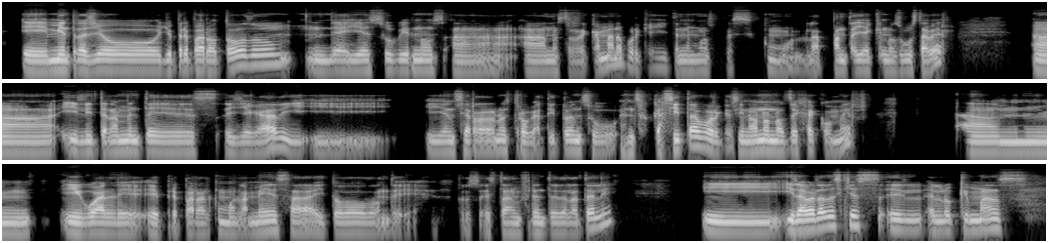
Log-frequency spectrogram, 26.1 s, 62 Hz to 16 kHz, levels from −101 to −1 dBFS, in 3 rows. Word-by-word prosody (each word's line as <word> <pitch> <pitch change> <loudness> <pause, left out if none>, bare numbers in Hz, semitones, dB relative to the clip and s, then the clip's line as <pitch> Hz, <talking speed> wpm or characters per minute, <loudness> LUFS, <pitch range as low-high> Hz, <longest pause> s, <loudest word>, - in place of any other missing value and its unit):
eh, 115 -1 +4
mientras 120 -1 +5
yo 125 -1 +2
yo 125 +1 -4
preparo 120 -2 +2
todo, 175 +5 +1
mm, 120 -9 -6
de 120 - 0
ahí 120 0 -1
es 120 - -3
subirnos 125 -1 -3
a 110 -1 -5 0.2
a - - -2
nuestra 115 0 -8
recámara - - -2
porque - - -10
ahí 145 -1 -16
tenemos, 115 -1 -9
pues, - - -10
como - - -10 0.2
la - - -4
pantalla 120 0 0
que 120 - -9
nos 115 0 -7
gusta 120 0 0
ver, - - -1 0.7
ah, 115 -1 +3
y 130 - +2
literalmente 120 -1 0
es 115 - -6
es 115 -2 -4
llegar 115 +1 +3
y 245 -5 -2
y 255 +1 -10 0.3
y 120 0 -4
encerrar 115 - 0
a - - -1
nuestro - - -1
gatito 130 - -3
en 125 - +1
su 115 -2 -6
en - - -6
su - - -3
casita, 135 +6 +4
porque 135 -7 +1
si 125 - -1
no, 120 - +3
no 130 0 +6
nos 120 -2 +2
deja 125 - 0
comer. - - -5 1.0
Ah, 115 -1 +2
mm, 115 0 -1 0.2
igual 120 -1 +5
de, 115 - -1
eh, - - -2
preparar 115 -1 -2
como 120 -2 -4
la - - -1
mesa 125 - 0
y - - -5
todo 120 0 -2
donde, 435 - -7 0.4
pues, - - -11
está 115 - -3
enfrente 115 0 -5
de 120 - -3
la 115 0 -3
tele. 205 +11 -1 0.7
Y 120 -2 +3
y - - +8
la 140 0 +10
verdad 160 +4 +7
es 185 - +1
que 195 - +1
es 190 - 0
el 140 -1 0
el 130 - -1
lo 135 - -3
que 140 - -2
más 140 +2 +1
120 Hz, 185 wpm, -26 LUFS, 115-130 Hz, 1.0 s, la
